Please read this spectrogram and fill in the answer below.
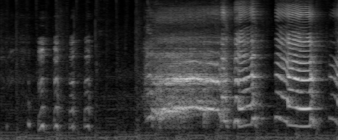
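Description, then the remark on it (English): A voice imitates a demon screaming internally: a few quick breathy, snickering bursts give way to a loud, strained, sustained screech, then a wavering, warbling shriek, unaccompanied. “That's my demon screaming internally”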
